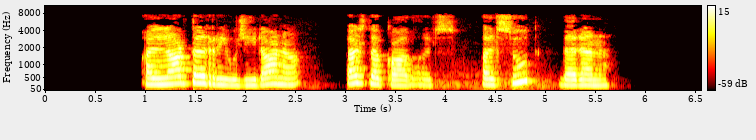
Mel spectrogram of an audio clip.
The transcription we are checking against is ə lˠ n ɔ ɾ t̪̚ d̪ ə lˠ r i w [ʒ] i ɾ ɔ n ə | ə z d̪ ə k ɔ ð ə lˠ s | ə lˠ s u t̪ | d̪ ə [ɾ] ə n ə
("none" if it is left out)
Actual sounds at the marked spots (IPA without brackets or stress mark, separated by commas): ʒ, ɾ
